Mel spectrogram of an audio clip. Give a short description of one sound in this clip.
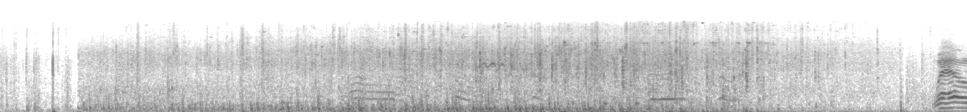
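A stagecoach rattles and rumbles past.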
